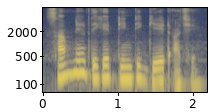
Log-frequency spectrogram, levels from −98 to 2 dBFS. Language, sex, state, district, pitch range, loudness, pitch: Bengali, male, West Bengal, Alipurduar, 115-145 Hz, -16 LUFS, 140 Hz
